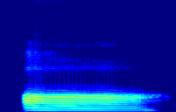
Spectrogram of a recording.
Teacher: When we make the sound ah, our mouth is open, our tongue stays at the bottom, and it's a voiced sound.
